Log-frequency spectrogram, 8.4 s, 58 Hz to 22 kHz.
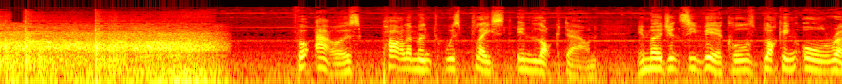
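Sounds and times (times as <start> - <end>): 
gunshots: 0.0 - 1.4
speech: 3.2 - 8.4.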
